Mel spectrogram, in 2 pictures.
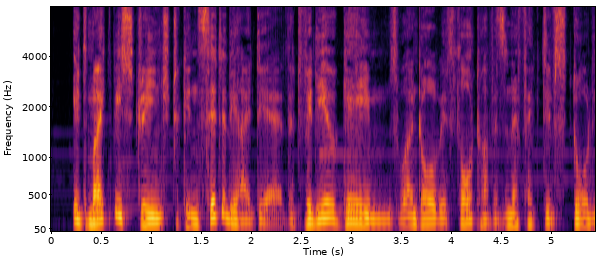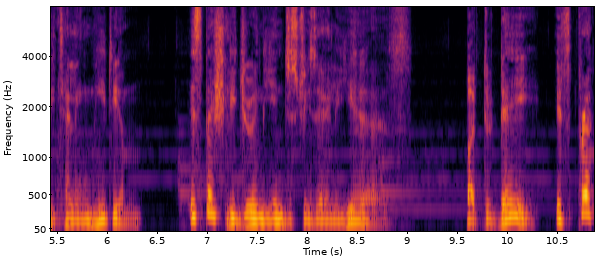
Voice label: Gamer Narrator Introduction

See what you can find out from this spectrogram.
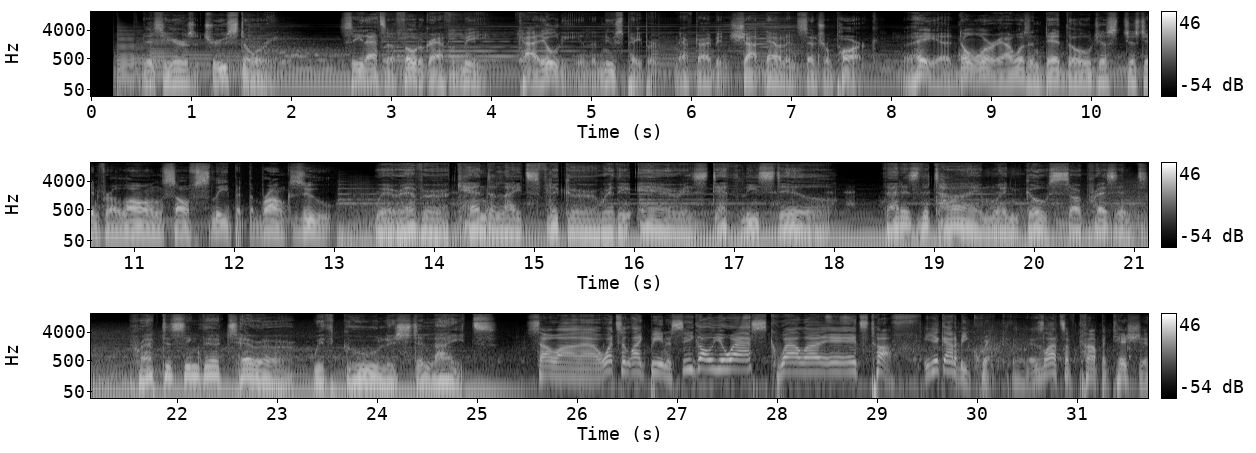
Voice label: Character

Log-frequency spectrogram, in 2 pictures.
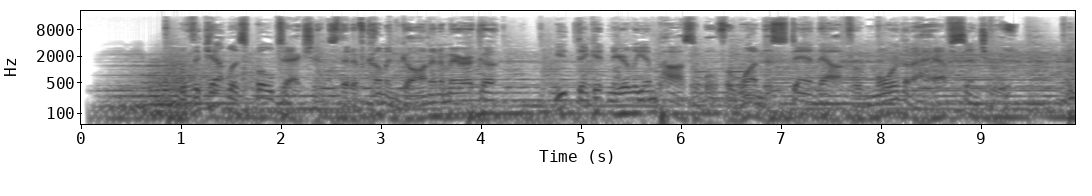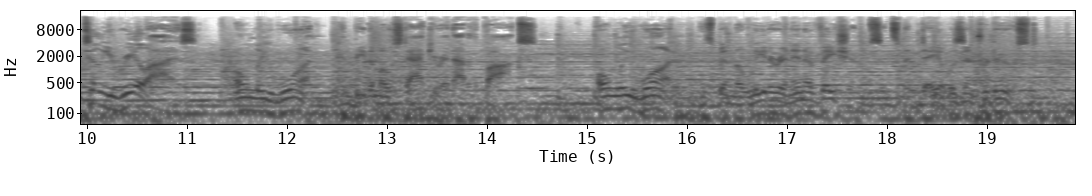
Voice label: Outdoors

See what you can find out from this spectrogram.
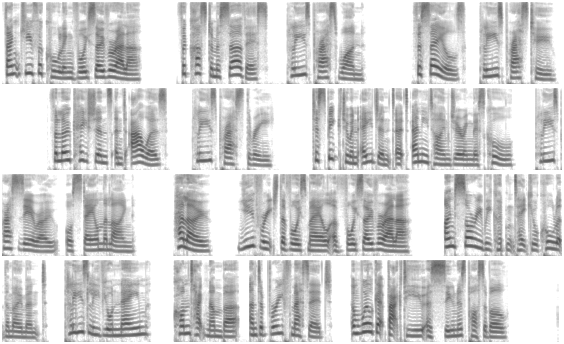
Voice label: IVR reel

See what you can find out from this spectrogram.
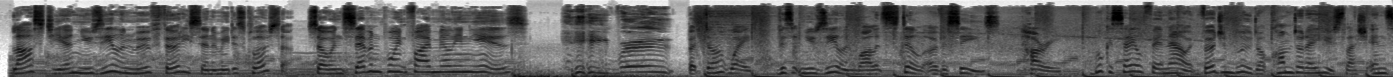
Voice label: Ad; Virgin Blue

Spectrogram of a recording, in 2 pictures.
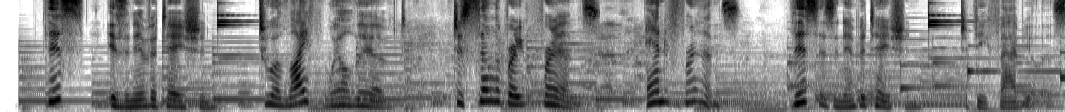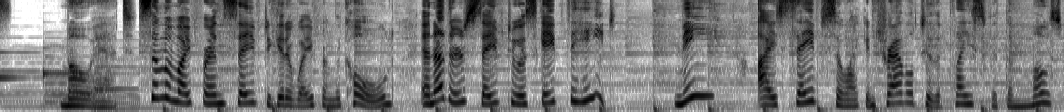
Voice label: Commercial

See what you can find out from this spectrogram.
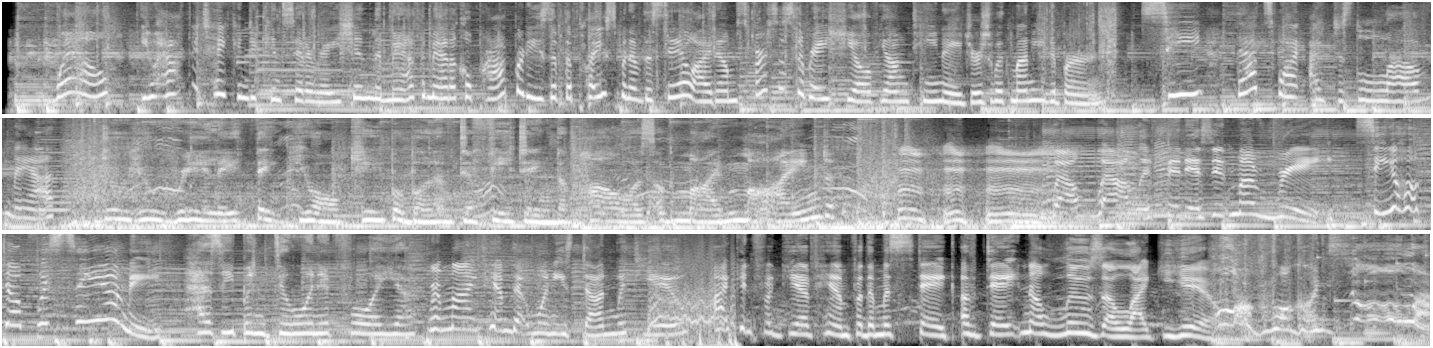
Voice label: Animation

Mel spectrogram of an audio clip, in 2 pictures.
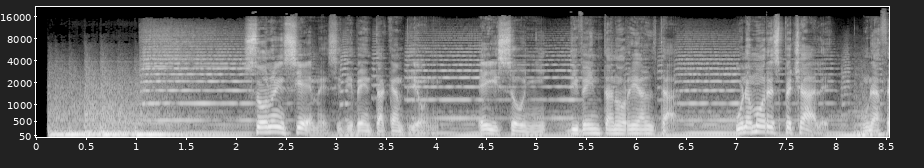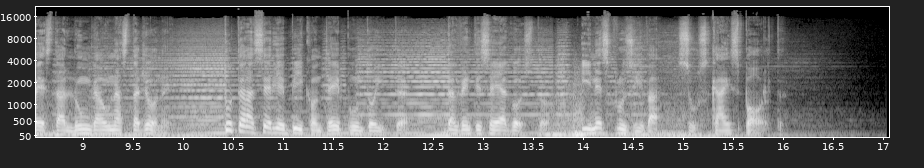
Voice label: Trailer; SerieB

